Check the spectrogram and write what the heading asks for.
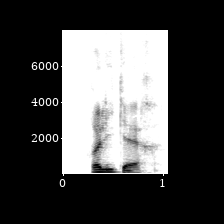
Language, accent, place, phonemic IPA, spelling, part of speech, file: French, France, Lyon, /ʁə.li.kɛʁ/, reliquaire, noun, LL-Q150 (fra)-reliquaire.wav
- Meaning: reliquary (container)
